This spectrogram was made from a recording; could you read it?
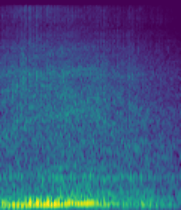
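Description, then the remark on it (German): In Izmir, Turkey, a motorcycle engine putters at a low, steady idle-like rhythm as the rider leisurely rides off, then gradually fades as it rolls away, leaving faint street noise behind. No voices are heard. “Atilgan Orel schlüpft wieder in seinen dicken Motorradanzug. Dann tuckert er gemütlich davon.”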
